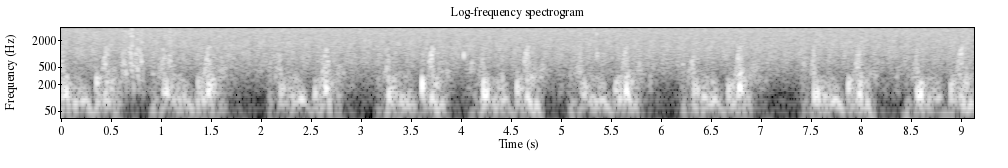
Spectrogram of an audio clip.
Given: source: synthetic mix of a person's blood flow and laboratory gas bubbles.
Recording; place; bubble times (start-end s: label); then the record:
Doppler ultrasound of blood flow; precordium
0.60-0.84 s: bubbles
1.02-1.14 s: bubbles
4.00-4.06 s: bubbles
4.38-4.46 s: bubbles
5.34-5.38 s: bubbles
5.88-5.92 s: bubbles
From the record:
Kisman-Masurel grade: 121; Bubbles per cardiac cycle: 1 to 2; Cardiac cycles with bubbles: 10 to 50%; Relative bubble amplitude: barely perceptible (0.100 to 0.250); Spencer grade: 2 (many but less than half of the cardiac periods contain bubble signals, singularly or in groups); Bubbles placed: only in the low amplitude regions of the cardiac cycle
